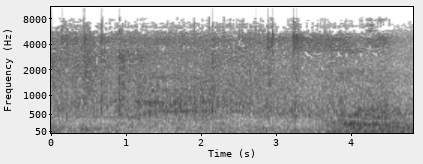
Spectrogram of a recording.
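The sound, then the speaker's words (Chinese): A crowd applauds steadily, a dense, even wash of many hands clapping at once with a few sharper claps standing out, sustained for about five seconds with no voices. “我要鼓掌一下啊、哦，对啊。”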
